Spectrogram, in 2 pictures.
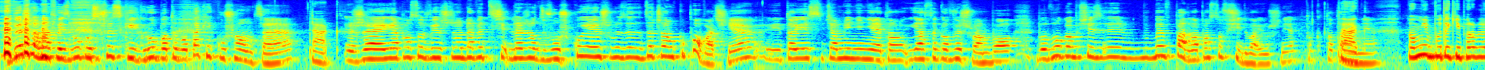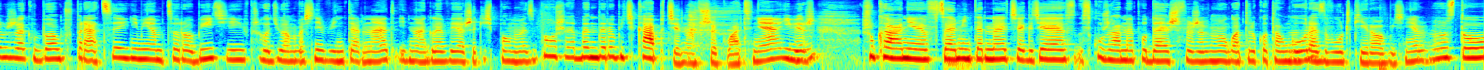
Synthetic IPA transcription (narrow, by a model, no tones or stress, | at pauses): vɘʂwamnafɛjzbukusfʂɘst̪̚kʲiɣɡɾup̚bɔt̪ɔbɨwɔt̪akʲɛkuʂɔnt̪sɛt̪akʐɛjapɔpɾɔst̪uvʲjɛʂnɔnavɛt̪ɕɛlɛʐɔd̪zvuʂkujajuʂzat͡ʂɛwamkupɔvat͡ɕɲɛt̪ɔjɛst̪vʲit͡ɕamɲɛɲɛɲɛt̪ɔjast̪ɛɡɔvɘʂwambɔ | bɔmɔɡwabɘɕɛbfpad̪wapɔpɾɔst̪ufɕid̪wajuʂɲɛt̪ɔt̪ɔt̪aalkɲɛ | nɔumɲɛbɘwt̪akʲipɾɔblɛmʐɛjakbɘwamfpɾat̪sɘiɲemʲjawamt̪sɔɾɔbʲit͡ɕipʂɛxɔd͡ʑiwamvwaɕɲɛvint̪ɛɾnɛt̪inaɡlɛvʲjɛʂjakʲiɕpɔmɘsbɔʐɛbɛnd̪ɛɾɔbʲit͡ɕkapt͡ɕɛnapʂɘkwat̪ɲɛivʲjɛʂ | ʂukaɲɛft̪sawɘmint̪ɛɾnɛt͡ɕɛɡd͡ʑɛskuʐanɛpɔd̪ɛʂfɘʐɛbɘmɔɡwat̪ɘlkɔt̪amɡuɾɛzvut͡ʂkʲiɾɔbʲit͡ɕɲɛpɔpɾɔst̪u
